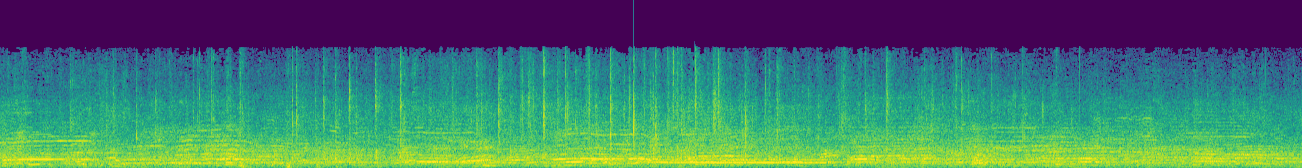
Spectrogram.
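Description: A large crowd chatters and calls out loudly in a big echoing hall.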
